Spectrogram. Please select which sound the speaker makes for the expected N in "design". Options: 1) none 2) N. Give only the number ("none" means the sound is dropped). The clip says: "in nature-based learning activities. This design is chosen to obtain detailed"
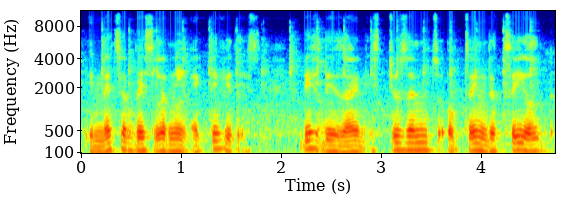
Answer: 2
